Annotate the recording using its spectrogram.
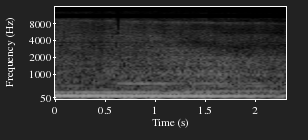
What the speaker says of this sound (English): He revved up the single-engine turboprop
